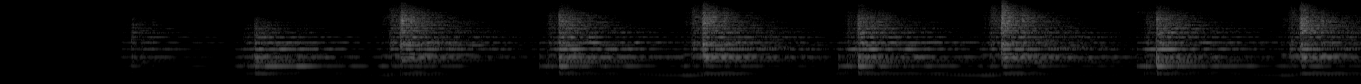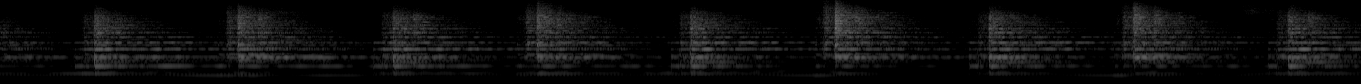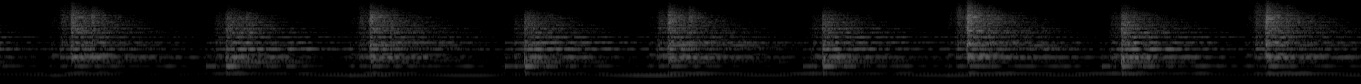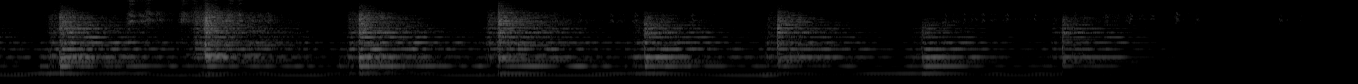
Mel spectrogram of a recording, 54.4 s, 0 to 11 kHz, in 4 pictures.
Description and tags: H1 Zoom. Church bells just behind Hotel Belle Arti - some low rumble removed.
